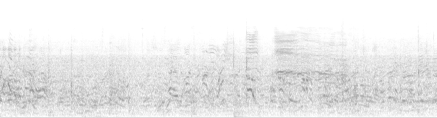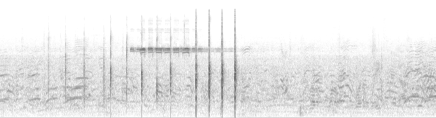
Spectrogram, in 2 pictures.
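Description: Boys and men talk and call out outdoors on an open field.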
